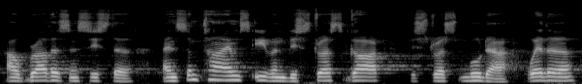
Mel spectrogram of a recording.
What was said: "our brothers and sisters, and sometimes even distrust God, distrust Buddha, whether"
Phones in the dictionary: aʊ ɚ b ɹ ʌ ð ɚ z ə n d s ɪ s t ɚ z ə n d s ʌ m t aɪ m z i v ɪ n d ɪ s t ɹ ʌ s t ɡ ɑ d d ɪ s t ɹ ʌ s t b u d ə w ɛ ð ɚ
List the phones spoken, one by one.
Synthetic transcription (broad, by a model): aʊ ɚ b ɹ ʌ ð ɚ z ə n s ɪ s t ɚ ə n s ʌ m t aɪ m s i v ɪ n d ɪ s t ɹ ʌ s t ɡ ɑ d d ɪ s t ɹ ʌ s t b u d ə w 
